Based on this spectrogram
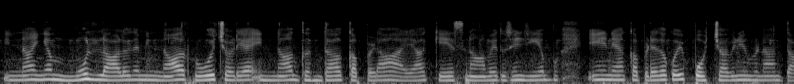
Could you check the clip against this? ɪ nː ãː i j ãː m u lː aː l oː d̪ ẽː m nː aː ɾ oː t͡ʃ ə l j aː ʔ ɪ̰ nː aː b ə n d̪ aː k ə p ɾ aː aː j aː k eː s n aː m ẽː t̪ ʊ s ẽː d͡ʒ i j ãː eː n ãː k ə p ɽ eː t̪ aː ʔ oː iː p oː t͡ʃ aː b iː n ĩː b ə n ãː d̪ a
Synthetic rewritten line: ɪ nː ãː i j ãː m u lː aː l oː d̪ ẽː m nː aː ɾ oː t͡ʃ ə ɽ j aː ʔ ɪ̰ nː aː ɡ ə n d̪ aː k ə p ɽ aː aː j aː k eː s n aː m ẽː t̪ ʊ s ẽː d͡ʒ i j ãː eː n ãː k ə p ɽ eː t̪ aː k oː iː p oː t͡ʃ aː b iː n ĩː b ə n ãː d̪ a

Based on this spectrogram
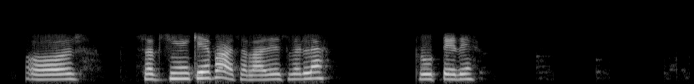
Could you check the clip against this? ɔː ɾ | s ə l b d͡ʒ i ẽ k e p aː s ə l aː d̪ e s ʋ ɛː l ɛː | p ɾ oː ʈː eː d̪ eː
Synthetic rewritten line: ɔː ɾ | s ə b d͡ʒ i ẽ k e p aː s ə l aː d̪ e s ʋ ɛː l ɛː | p ɾ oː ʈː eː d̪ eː

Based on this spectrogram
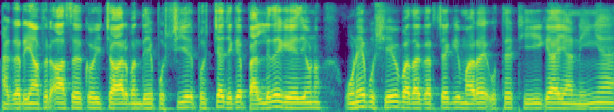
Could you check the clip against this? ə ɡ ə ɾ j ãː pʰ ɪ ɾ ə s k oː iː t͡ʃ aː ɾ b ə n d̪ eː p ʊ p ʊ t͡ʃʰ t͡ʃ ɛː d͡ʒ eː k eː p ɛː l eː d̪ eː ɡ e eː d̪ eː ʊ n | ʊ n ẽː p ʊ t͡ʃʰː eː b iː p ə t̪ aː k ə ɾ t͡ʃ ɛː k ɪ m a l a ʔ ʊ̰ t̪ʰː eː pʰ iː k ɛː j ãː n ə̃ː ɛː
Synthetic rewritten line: ə ɡ ə ɾ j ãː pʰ ɪ ɾ ə s k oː iː t͡ʃ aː ɾ b ə n d̪ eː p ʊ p ʊ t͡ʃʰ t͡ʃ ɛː d͡ʒ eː k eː p ɛː l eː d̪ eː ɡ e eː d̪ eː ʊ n | ʊ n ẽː p ʊ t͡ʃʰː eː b iː p ə t̪ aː k ə ɾ t͡ʃ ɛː k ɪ m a ɾ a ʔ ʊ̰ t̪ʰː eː ʈʰ iː k ɛː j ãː n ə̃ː ɛː

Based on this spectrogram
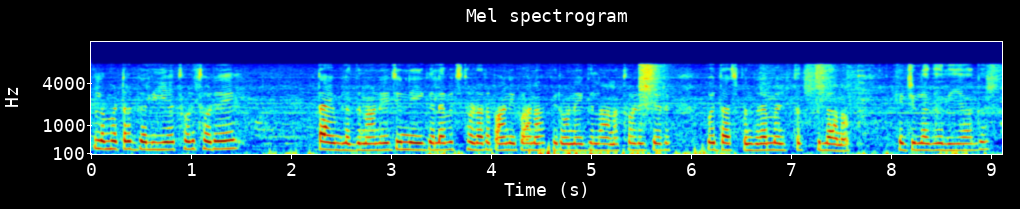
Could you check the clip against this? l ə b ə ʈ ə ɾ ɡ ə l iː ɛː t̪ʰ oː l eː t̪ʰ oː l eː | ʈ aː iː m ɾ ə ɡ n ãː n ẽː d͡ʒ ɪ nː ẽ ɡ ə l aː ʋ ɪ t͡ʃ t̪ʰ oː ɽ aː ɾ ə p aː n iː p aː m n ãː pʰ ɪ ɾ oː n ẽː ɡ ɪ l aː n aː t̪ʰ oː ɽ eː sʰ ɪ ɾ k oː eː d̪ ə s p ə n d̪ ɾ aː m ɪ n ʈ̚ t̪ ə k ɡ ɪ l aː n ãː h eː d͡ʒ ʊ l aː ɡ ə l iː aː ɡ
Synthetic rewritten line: l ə m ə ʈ ə ɾ ɡ ə l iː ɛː t̪ʰ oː ɽ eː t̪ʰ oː ɽ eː | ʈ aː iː m l ə ɡ n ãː n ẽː d͡ʒ ɪ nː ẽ ɡ ə l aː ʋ ɪ t͡ʃ t̪ʰ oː ɽ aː ɾ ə p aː n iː p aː n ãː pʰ ɪ ɾ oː n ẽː ɡ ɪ l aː n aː t̪ʰ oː ɽ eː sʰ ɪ ɾ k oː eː d̪ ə s p ə n d̪ ɾ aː m ɪ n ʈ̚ t̪ ə k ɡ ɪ l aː n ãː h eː d͡ʒ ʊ l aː ɡ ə l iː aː ɡ

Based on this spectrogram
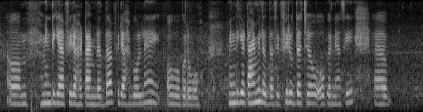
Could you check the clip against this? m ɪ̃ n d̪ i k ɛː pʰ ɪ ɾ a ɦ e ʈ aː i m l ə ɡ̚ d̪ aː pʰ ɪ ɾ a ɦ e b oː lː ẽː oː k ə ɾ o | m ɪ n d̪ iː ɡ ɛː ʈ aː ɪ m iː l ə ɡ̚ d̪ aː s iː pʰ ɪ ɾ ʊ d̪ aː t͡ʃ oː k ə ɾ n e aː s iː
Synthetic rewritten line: m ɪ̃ n d̪ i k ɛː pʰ ɪ ɾ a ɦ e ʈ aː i m l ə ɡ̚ d̪ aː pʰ ɪ ɾ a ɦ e b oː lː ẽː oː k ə ɾ o | m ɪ n d̪ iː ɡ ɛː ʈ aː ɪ m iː l ə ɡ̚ d̪ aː s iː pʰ ɪ ɾ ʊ d̪ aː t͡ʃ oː k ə ɾ n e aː s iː

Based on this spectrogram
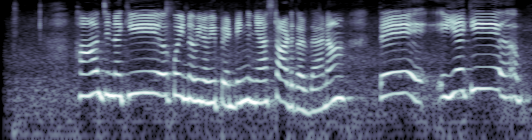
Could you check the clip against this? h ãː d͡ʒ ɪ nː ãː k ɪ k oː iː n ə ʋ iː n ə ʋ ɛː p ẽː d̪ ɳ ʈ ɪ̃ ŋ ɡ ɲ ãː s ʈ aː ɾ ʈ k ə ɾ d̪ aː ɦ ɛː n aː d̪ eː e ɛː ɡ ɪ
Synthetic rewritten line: h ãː d͡ʒ ɪ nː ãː k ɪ k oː iː n ə ʋ iː n ə ʋ iː p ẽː ɳ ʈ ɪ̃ ŋ ɡ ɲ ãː s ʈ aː ɾ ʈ k ə ɾ d̪ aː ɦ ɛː n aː t̪ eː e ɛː k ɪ

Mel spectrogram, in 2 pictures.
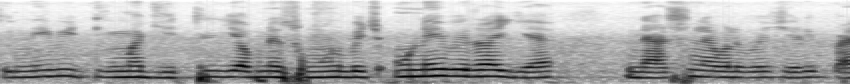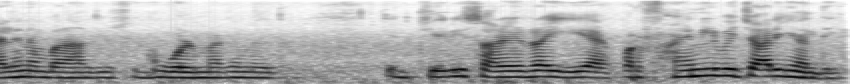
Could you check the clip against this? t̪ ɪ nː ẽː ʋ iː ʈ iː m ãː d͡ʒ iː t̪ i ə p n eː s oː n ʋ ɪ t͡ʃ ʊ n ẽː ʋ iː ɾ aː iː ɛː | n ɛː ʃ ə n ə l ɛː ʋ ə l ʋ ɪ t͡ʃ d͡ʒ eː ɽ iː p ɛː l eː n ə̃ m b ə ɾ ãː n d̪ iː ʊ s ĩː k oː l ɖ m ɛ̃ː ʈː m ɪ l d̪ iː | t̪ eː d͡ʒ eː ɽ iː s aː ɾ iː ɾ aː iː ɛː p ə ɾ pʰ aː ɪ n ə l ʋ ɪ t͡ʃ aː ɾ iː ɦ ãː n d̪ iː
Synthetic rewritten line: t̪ ɪ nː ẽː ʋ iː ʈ iː m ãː d͡ʒ iː t̪ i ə p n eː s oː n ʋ ɪ t͡ʃ ʊ n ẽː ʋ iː ɾ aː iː ɛː | n ɛː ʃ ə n ə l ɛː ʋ ə l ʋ ɪ t͡ʃ d͡ʒ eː ɽ iː p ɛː l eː n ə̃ m b ə ɾ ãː n d̪ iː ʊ s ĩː ɡ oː l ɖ m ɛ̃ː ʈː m ɪ l d̪ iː | t̪ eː d͡ʒ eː ɽ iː s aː ɾ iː ɾ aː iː ɛː p ə ɾ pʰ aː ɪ n ə l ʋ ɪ t͡ʃ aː ɾ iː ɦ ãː n d̪ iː

